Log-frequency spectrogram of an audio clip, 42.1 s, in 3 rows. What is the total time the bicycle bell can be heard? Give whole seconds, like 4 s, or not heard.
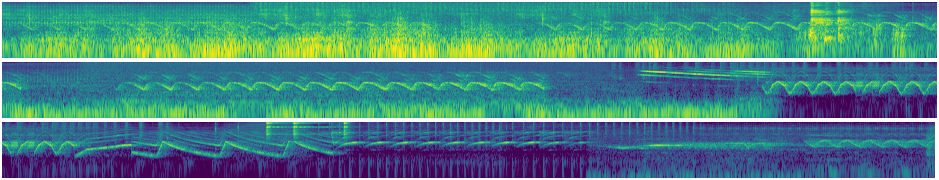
2 s.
